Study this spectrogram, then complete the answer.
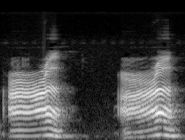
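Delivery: आ pushed loud from the middle of the throat; ain from the throat. Shown as a demonstration. Teacher shows students the ain sound from the throat, loud. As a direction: voice आ firmly from mid throat. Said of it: "हलक के दरमियान से अदा करेंगे".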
